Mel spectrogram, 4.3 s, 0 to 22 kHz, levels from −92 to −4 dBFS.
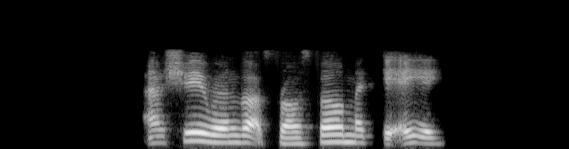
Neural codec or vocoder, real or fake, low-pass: codec, 16 kHz, 0.5 kbps, X-Codec, HuBERT features, trained on balanced general audio; fake; 5.4 kHz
